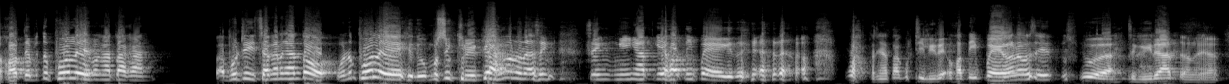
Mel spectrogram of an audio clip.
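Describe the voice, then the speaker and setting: A middle-aged male preacher with a Javanese accent gives a religious study talk in a chatty, joking way, laughing often and slipping into Javanese. His voice is on the high side and a bit bright.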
